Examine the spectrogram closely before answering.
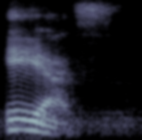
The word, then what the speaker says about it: Hertz: porque es un apellido alemán, es Hertz. Entonces, ese físico alemán dio nombre, o sea, tomó el nombre, pues, de frecuencia, esa unidad de frecuencia que es Hertz, HZ, ¿verdad? Entonces es Hertz. Nosotros pronunciamos Hertz, porque acuérdense que también es una de alquiler, ¿no? Una casa, alquilan autos aquí en Panamá, Hertz. Pero Hertz es como ustedes.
